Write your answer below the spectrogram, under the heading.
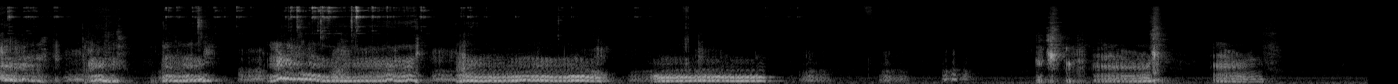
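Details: Two Miniature Schnauzers, a puppy and an adult, growling through a tug-of-war game indoors; repeated throaty growls in bursts of one to two seconds, later thinning into short snarls and scattered clicks.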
